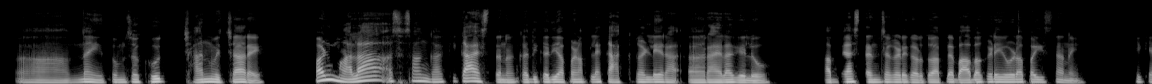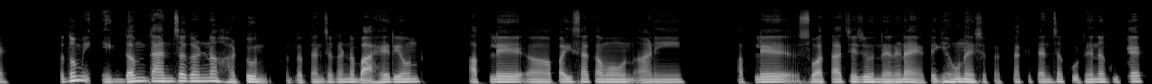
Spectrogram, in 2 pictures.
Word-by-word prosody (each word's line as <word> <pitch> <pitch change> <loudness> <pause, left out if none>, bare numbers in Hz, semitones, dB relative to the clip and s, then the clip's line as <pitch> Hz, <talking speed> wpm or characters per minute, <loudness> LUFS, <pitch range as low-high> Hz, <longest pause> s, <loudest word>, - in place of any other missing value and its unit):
अ, - - -13 0.5
नाही 110 0 -1
तुमचं 110 +1 -1
खूप 130 +1 +3 0.3
छान 110 +4 +1
विचार 115 +1 +2
आहे. 90 -1 -1 0.5
पण 200 +6 +5
मला 135 0 +3 0.3
असं 145 - -6
सांगा, 145 -8 -1
की 125 +4 -10
काय 145 0 +4
असतं 115 -4 -4
ना, 105 0 0
कधी-कधी 110 +1 0
आपण 110 0 0
आपल्या 115 +1 -2
काकाकडले 110 +2 0
रा 105 -2 -1
राहायला 100 +1 +1
गेलो, 95 -3 +1 0.6
अभ्यास 120 +4 0
त्यांच्याकडे 110 0 0
करतो, 105 -1 -1
आपल्या 105 +2 0
बाबाकडे 110 +3 +1
एवढा 115 0 +2
पैसा 110 0 -3
नाही, 90 -4 -5 0.5
ठीक 115 - -8
आहे. 100 - -6 0.5
तर 125 - -5
तुम्ही 185 +2 +5 0.2
एकदम 130 +8 +3
त्यांच्याकडनं 150 +1 +3
हटून, 110 +1 +2 0.2
मतलब 100 +1 -6
त्यांच्याकडनं 115 +3 -1
बाहेर 100 +5 +2
येऊन, 125 +1 +3 0.5
आपले 120 +4 +1 0.2
अ, 105 -1 -1
पैसा 110 +1 0
कमवून 110 -1 +1
आणि 110 +2 -2 0.6
आपले 120 0 +1
स्वतःचे 115 +2 -1
जो 120 +1 +4
निर्णय 110 +1 +3
आहेत 95 -3 -2
ते 105 - -1
घेऊ 120 +2 +3
नाही 120 -3 +5
शकत, 100 -3 -9
का 105 - -4
की 110 +3 -12
त्यांचा 105 +3 -2
कुठे 110 +1 -1
ना 125 +1 +2
कुठे 125 +3 -2
110 Hz, 160 wpm, -23 LUFS, 105-120 Hz, 0.6 s, पण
